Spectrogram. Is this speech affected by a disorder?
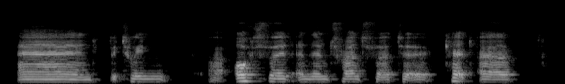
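Yes: aphasia after stroke; stroke during 10-hour operation, about 40% leg movement, walks, six months rehab in Northampton; about ten years since stroke, self-described aphasia stage seven of seven; slower than wished, number and calendar errors, early mutism except yes/no, relearned swallowing, failed throat Botox.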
